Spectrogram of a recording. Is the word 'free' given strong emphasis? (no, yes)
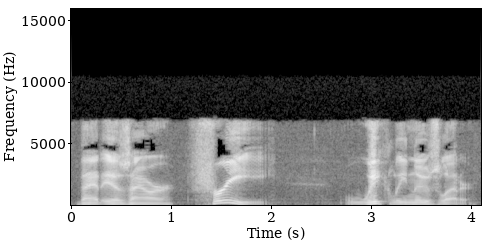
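yes. The word free carries strong emphasis.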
